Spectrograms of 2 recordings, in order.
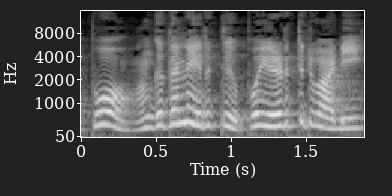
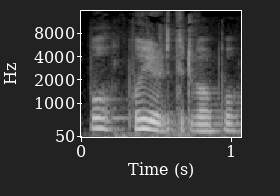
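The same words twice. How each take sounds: First: Sharp scolding order. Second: Lower, much softer push to go; mother hushes her daughter off to get the ring, quietly; hushed urging. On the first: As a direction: snap the order at her. Mother scolding daughter to fetch ring. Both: Acted.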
